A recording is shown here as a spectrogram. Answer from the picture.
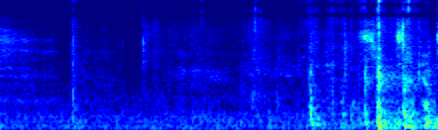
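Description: Plastic radiator mounting clips and shroud being handled: a couple of faint clicks, then a cluster of sharper knocks and clatter near the end as the radiator is worked loose.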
